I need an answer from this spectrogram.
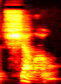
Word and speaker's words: cello: church so think of the musical instrument the cello and then capucino has both we have the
